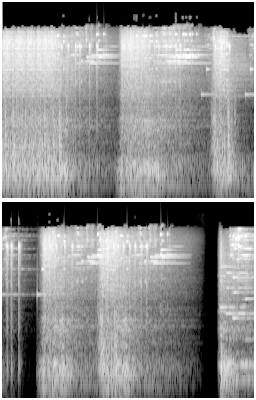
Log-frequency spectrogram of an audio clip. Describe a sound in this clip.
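Cartoon game tiles pop and chime in quick bursts.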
